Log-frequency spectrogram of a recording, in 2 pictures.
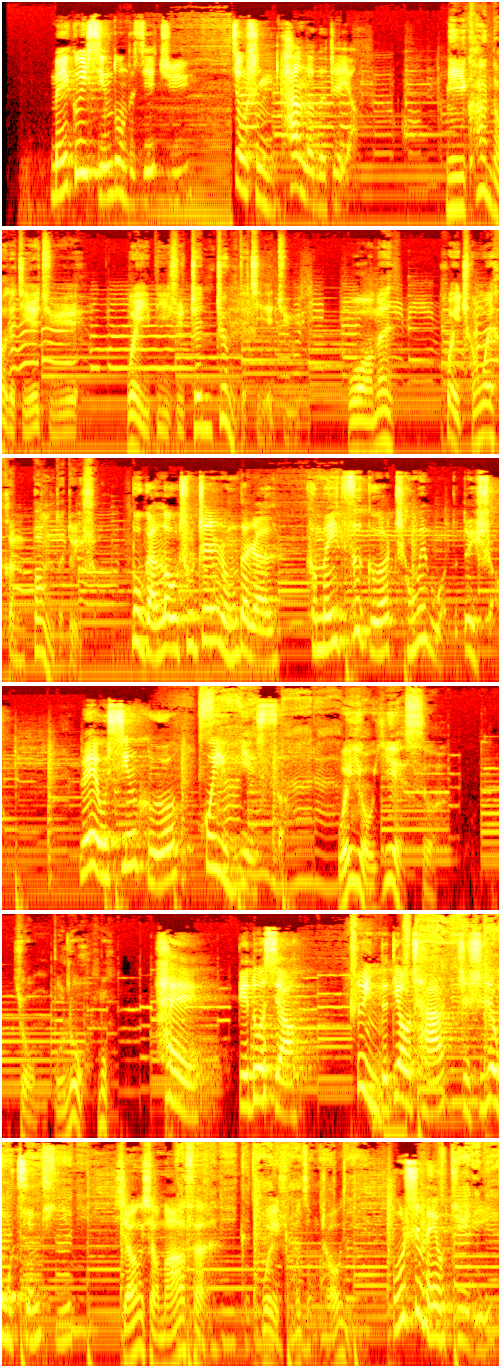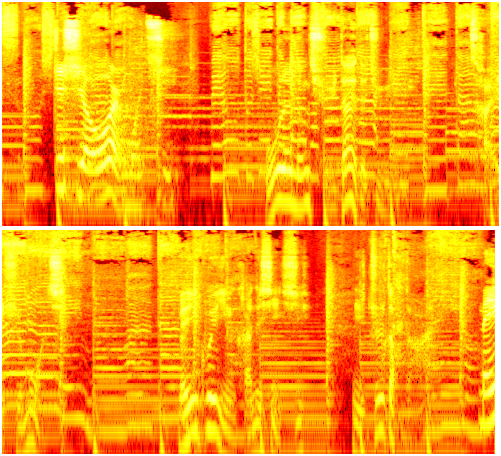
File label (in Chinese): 角色配音; 王者花木兰角色配音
